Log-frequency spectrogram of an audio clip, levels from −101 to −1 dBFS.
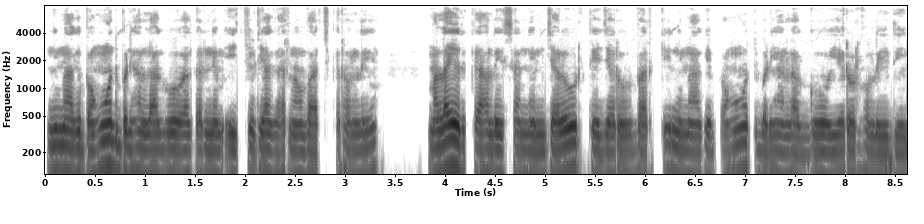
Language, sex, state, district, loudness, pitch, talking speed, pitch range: Sadri, male, Chhattisgarh, Jashpur, -30 LUFS, 105 Hz, 200 wpm, 105-115 Hz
